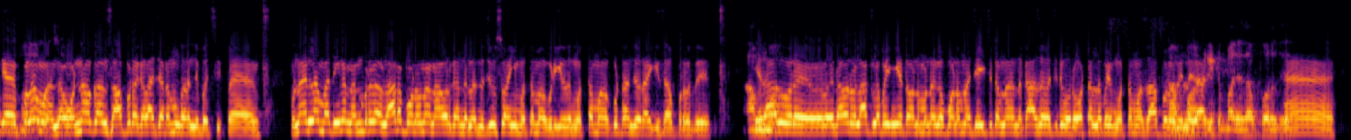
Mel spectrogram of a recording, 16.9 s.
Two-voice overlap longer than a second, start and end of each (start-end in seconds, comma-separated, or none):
none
